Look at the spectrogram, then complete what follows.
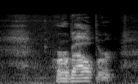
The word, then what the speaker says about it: Herb Alpert: You always say it like there's a B in it, even though you spell it with a P. Herb Alpert.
